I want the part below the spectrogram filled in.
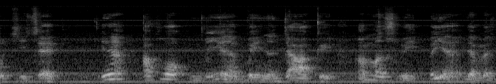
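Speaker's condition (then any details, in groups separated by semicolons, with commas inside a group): Facial palsy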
